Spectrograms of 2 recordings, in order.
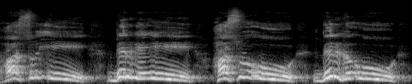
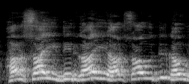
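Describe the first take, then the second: First: Each vowel is said apart from the word before. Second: Each vowel is merged into the word before it. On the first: The speaker calls it right. "शुद्ध बोलना चाहिए" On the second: The speaker calls it wrong. "No गलत है"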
